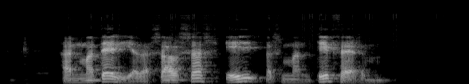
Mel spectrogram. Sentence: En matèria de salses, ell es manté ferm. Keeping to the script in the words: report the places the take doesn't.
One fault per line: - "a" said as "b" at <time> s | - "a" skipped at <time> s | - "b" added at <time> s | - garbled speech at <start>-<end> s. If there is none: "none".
none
